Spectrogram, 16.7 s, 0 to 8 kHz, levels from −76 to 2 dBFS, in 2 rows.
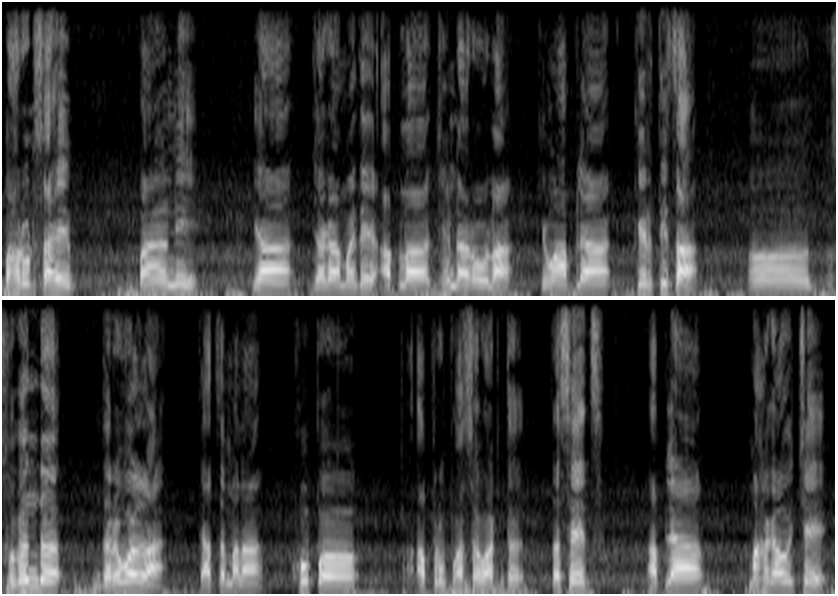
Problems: constant background noise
